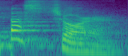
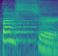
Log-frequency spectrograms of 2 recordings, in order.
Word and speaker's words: pasture: So in this pen, you see the pasture. Pasture, like picture, pasture. Remember, picture. You say picture, and you see here the pasture.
